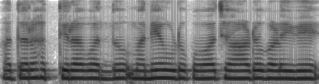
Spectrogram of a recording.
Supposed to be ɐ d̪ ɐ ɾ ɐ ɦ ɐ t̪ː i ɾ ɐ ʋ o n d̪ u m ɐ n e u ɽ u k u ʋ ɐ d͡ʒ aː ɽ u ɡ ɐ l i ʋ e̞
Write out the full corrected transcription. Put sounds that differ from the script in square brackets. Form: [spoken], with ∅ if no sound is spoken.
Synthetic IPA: ɐ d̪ ɐ ɾ ɐ ɦ ɐ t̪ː i ɾ ɐ ʋ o n d̪ u m ɐ n e u ɽ u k u ʋ ɐ d͡ʒ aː ɽ u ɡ ɐ [ɭ] i ʋ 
